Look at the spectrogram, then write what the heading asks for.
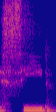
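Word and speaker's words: PSEAD: the thing it's actually what i call my seed method and it's spelled p-s-e-a-d so the truth of the matter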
